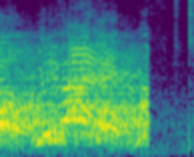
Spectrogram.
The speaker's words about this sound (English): Here's how the crowd reacted to their expulsion. Mr. Clerk, take the vote. Protesters screamed and booed and shouted their disapproval from that balcony above.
